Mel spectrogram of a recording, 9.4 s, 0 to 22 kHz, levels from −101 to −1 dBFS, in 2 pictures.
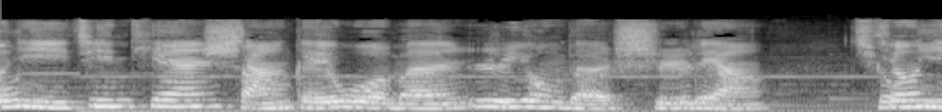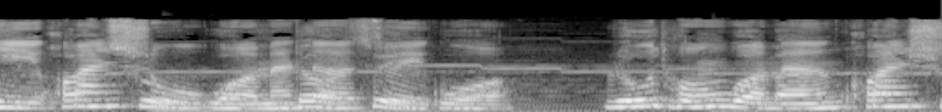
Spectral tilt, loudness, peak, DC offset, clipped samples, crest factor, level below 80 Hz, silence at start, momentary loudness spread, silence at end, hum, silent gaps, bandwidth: -4.5 dB/octave; -16 LUFS; -2 dBFS; under 0.1%; under 0.1%; 14 dB; -42 dBFS; 0 s; 5 LU; 0 s; none; none; 11 kHz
